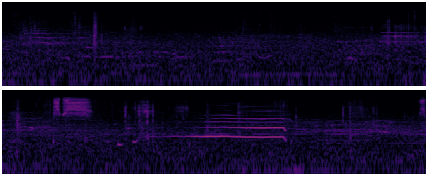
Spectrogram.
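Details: One of many cats in a big colony living by a dumpster and feeding there gives a long, drawn-out, even-pitched meow lasting about two seconds, following quieter cries, with a human voice, clatter and outdoor noise.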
